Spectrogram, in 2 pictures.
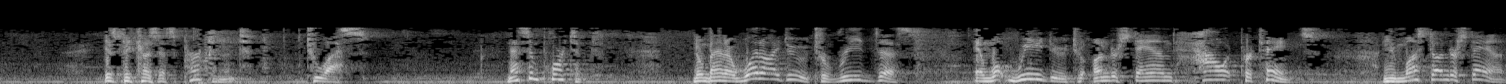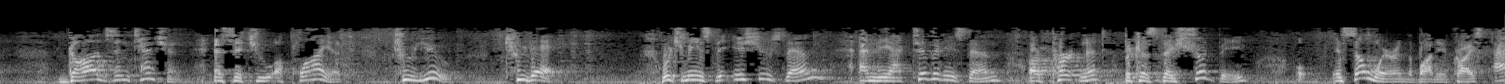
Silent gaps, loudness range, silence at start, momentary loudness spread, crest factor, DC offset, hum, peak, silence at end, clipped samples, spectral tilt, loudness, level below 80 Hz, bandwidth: none; 3 LU; 0 s; 17 LU; 14 dB; under 0.1%; none; -2 dBFS; 0 s; under 0.1%; -9 dB/octave; -17 LUFS; -40 dBFS; 6 kHz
